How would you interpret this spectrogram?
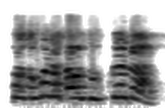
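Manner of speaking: ordinary delivery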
